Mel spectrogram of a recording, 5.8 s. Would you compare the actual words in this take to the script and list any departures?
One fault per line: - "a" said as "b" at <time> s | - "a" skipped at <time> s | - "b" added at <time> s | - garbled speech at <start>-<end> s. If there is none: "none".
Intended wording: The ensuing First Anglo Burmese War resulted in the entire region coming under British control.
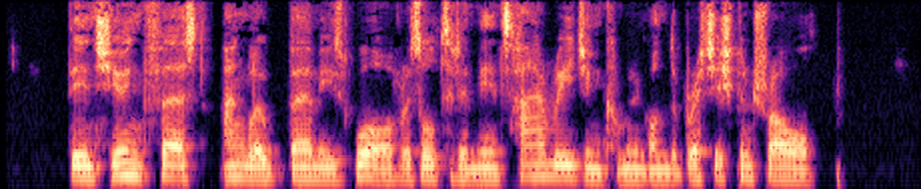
none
